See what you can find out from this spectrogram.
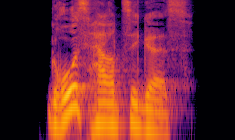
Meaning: strong/mixed nominative/accusative neuter singular of großherzig
- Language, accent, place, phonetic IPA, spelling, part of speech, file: German, Germany, Berlin, [ˈɡʁoːsˌhɛʁt͡sɪɡəs], großherziges, adjective, De-großherziges.ogg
